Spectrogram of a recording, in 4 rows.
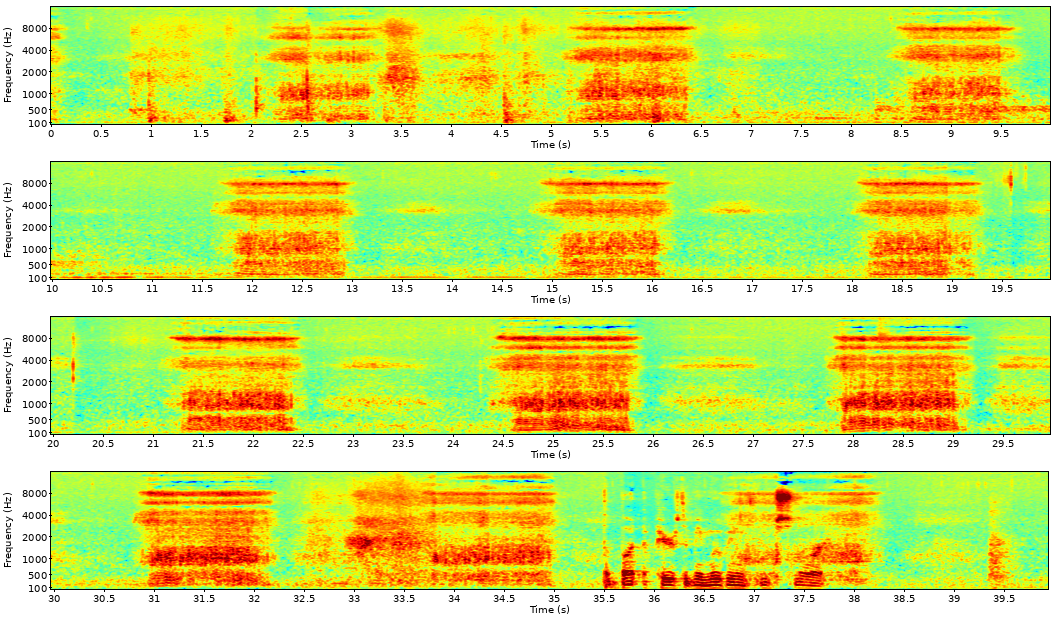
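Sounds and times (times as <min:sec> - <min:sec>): soft breathing: 0:00.0 - 0:10.9, 0:26.0 - 0:27.5, 0:31.8 - 0:36.2, 0:36.8 - 0:39.4
loud snoring: 0:02.0 - 0:03.7, 0:04.3 - 0:07.2, 0:08.2 - 0:10.9, 0:11.6 - 0:13.1, 0:14.8 - 0:16.3, 0:18.0 - 0:19.4, 0:21.1 - 0:22.6, 0:24.4 - 0:26.0, 0:27.7 - 0:29.9, 0:30.8 - 0:35.6, 0:36.2 - 0:38.3.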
